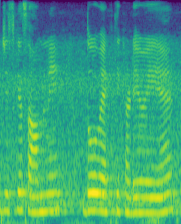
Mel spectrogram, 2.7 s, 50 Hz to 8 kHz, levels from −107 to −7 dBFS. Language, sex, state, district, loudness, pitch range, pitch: Hindi, female, Uttar Pradesh, Shamli, -15 LUFS, 210-230 Hz, 225 Hz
